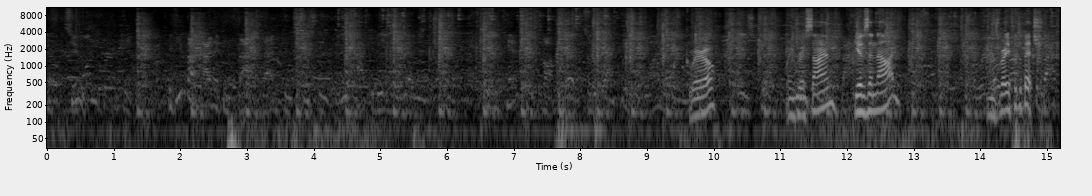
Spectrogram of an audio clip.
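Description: A crowd murmurs in the stands outdoors.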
